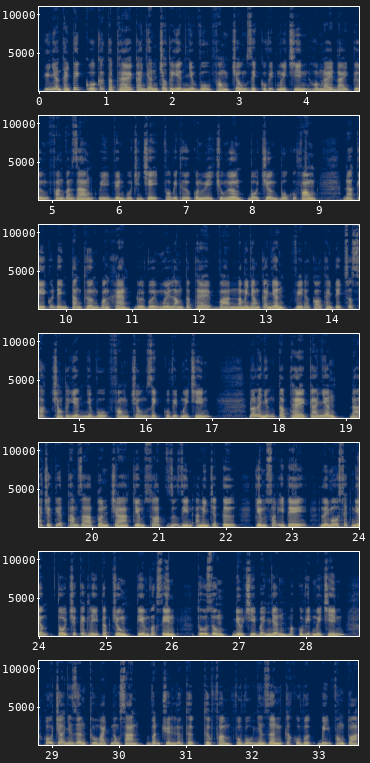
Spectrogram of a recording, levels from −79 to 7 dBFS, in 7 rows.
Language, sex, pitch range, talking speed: Vietnamese, male, 105-145 Hz, 260 wpm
